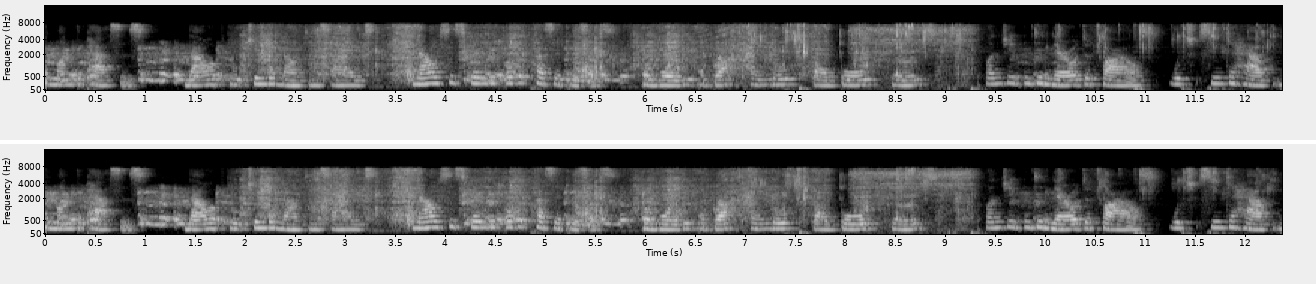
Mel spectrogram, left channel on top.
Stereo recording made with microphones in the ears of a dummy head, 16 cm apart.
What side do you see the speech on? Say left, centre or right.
centre.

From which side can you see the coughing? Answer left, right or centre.
right.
